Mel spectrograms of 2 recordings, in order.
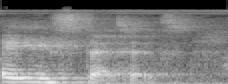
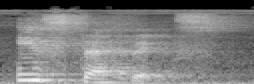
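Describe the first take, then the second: First: The first vowel is an A sound. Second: The first vowel is an E sound. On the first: The speaker calls it wrong. "not aesthetics" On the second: The speaker calls it right. "the A and the E gives you the sound E"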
